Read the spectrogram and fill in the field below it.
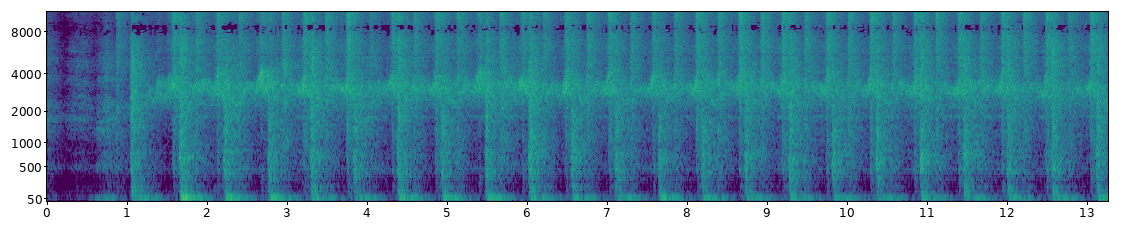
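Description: Feet land softly on the floor with each jump.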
